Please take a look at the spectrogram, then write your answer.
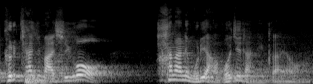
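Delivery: ordinary talk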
